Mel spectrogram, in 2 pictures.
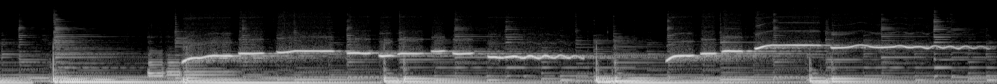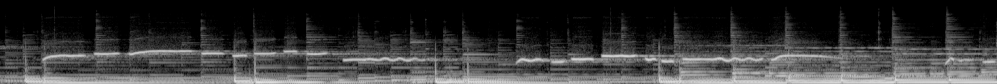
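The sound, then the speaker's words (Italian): A clear, prominent whistled melody carries a tune of sustained, gliding notes over a full instrumental backing, phrase after phrase, loud and upfront in a recorded song with no talking. “E la playlist di oggi si chiama ovviamente Fischia che ti passa, e questo è un capolavoro assoluto, con forse il più grande fischiatore della storia dei fischiatori.”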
